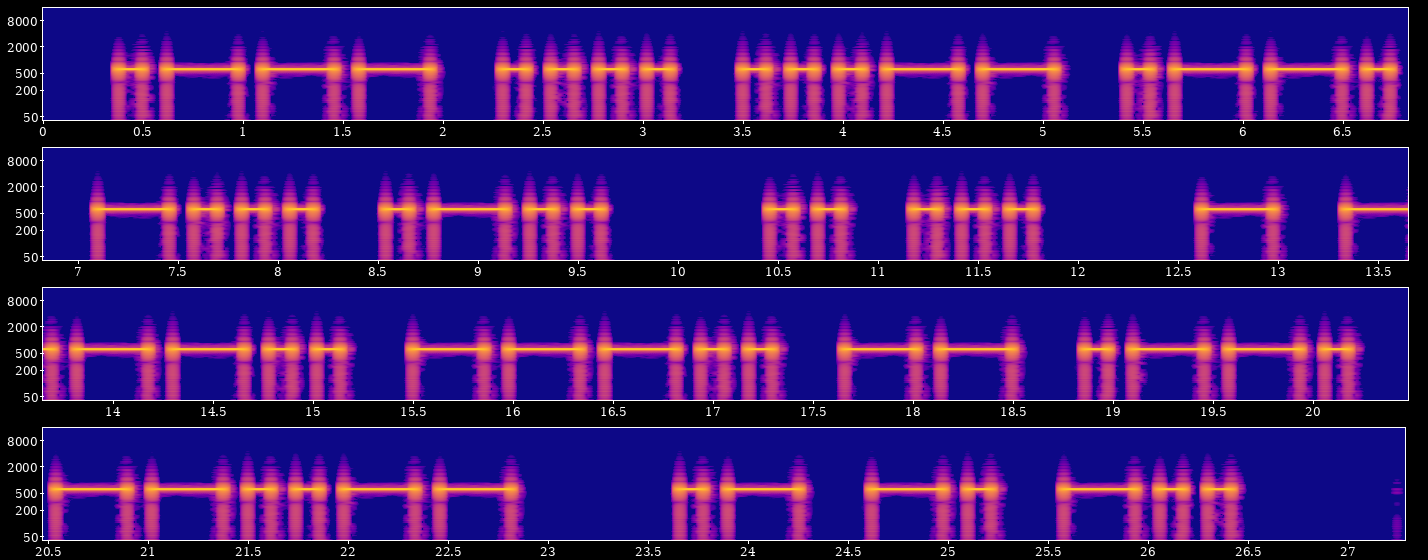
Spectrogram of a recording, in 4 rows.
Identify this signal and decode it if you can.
Morse code, heard as a keyed tone, about 10 wpm, 610 Hz. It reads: JH3PBL IS T88MP, AND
